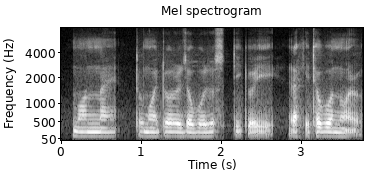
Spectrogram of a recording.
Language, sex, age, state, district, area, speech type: Assamese, male, 30-45, Assam, Biswanath, rural, spontaneous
